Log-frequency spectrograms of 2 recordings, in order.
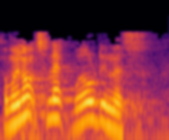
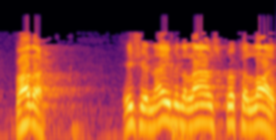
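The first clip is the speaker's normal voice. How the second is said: bad, weak, put-on Northern Irish accent; 9 dB louder than usual. Quoting what some Christians ask a preacher on meeting, poor Northern Irish accent. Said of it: "That's a Northern Irish accent I'm attending there very poorly".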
